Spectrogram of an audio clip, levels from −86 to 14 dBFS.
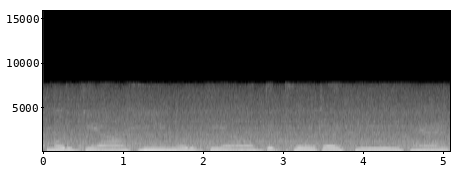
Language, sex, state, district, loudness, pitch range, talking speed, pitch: Hindi, female, Madhya Pradesh, Katni, -11 LUFS, 230-240 Hz, 70 wpm, 235 Hz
